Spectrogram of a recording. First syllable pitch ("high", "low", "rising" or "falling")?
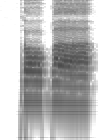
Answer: low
